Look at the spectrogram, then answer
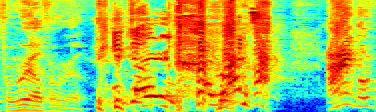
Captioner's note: laughter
